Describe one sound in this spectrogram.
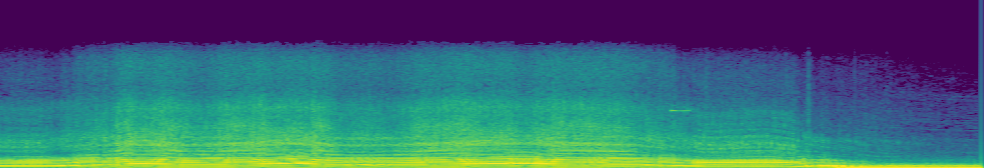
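A car engine roars, its pitch rising and falling as it speeds up and shifts gears.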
